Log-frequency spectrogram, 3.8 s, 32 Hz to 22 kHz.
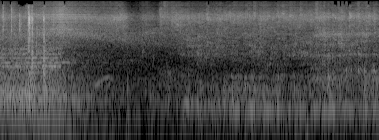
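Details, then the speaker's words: Car with coolant drained to check for oil in the cooling system, then refilled. Irregular bubbling and gurgling over a quiet engine hum at about 42–47 degrees as air trapped in the cooling system burps out. "There's a little bit of air in there. It's going to burp it out. You can see that now."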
